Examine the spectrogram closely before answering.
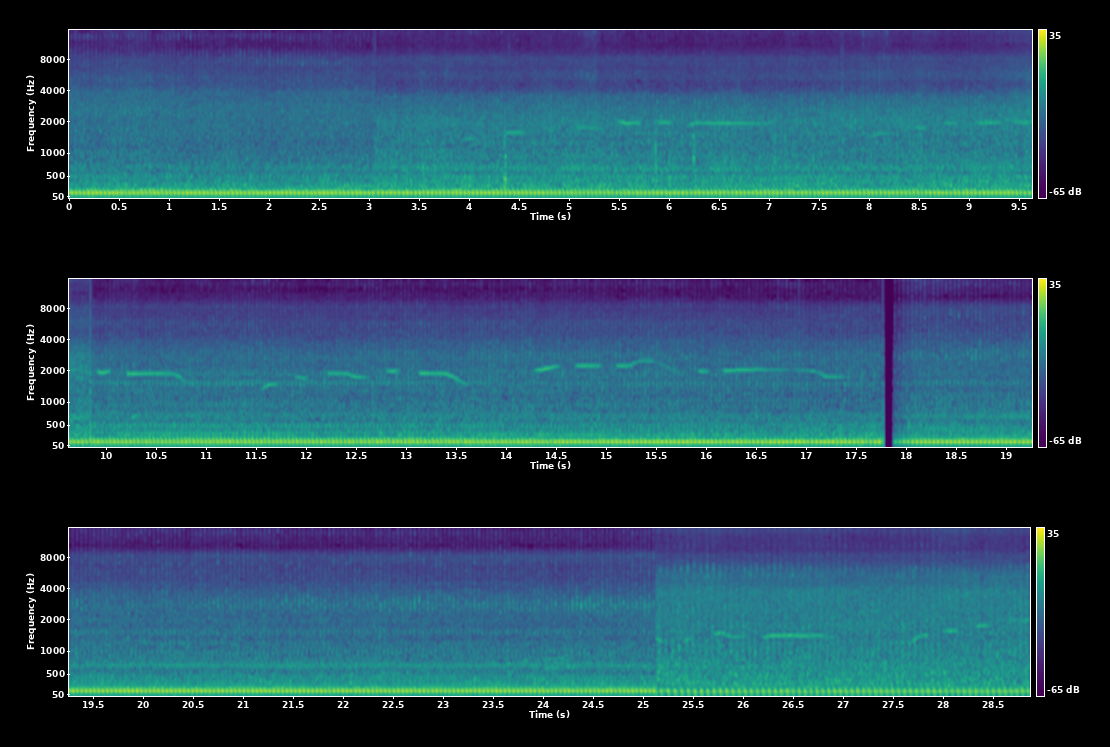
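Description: A small engine running steadily, with a brief dropout about eighteen seconds in and a change in its tone near the end.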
